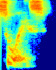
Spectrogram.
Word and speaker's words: Seuss: family pronounces it as soy rhyming with voice soice's college friend alexander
